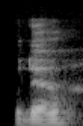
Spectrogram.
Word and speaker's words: Gadot: So when they say Gal, I always say her last name wrong. Gal Gadot. Yeah, there you go. Gal Gadot.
